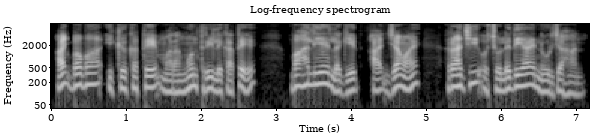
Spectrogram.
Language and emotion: Santali, neutral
